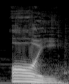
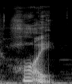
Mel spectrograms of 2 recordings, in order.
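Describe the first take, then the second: First: The word begins with no h sound. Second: The word begins with an audible h sound. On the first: The speaker calls it right. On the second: The speaker calls it wrong.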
